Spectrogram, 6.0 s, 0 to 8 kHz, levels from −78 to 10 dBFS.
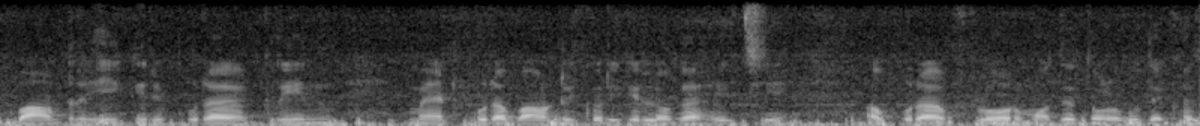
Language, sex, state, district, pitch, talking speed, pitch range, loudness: Odia, male, Odisha, Malkangiri, 110 Hz, 160 wpm, 105-115 Hz, -18 LUFS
